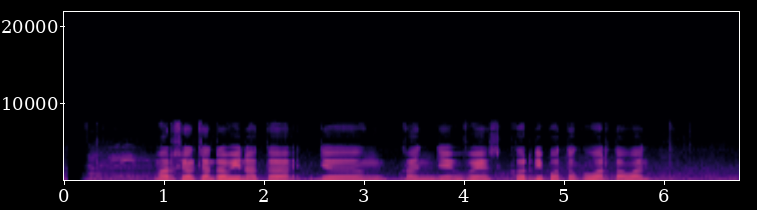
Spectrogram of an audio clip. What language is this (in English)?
Sundanese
